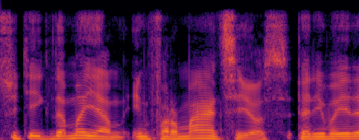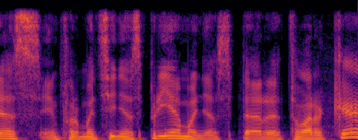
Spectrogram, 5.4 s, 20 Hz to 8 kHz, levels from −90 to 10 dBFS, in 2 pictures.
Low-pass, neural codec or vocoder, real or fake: 7.2 kHz; none; real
